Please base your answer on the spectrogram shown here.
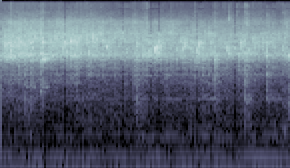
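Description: Pheasant browning in oil in a frying pan, giving a steady, close, hissing sizzle with faint crackles throughout and no voices.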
